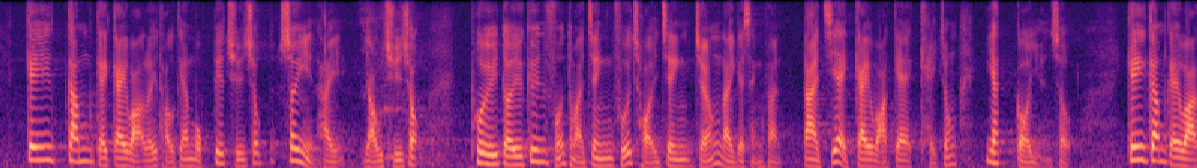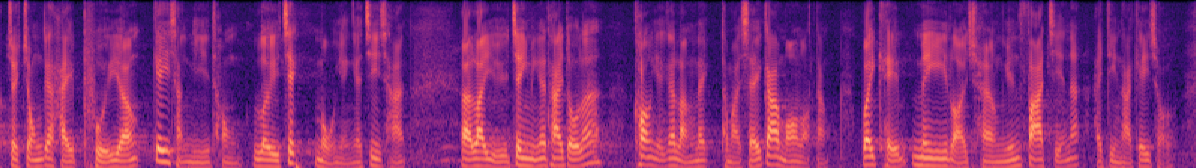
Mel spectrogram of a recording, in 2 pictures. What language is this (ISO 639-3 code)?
yue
